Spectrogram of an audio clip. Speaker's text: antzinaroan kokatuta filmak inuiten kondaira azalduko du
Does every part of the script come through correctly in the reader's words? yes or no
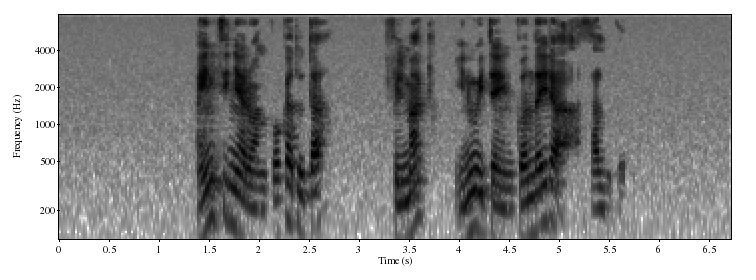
yes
